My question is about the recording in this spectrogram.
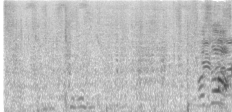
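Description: Faint shouts and calls of players on a football pitch during play, with a few soft knocks, the clearest just before the end.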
